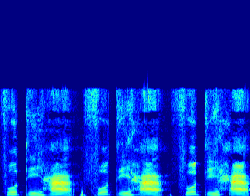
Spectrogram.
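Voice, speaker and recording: Male Quran teacher for a repetition drill: slow, patient syllable calls, recorded dry. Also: sits high, a bit bright, no echo. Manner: slow drilling, repeats each syllable several times; prompts listeners to repeat after him.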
